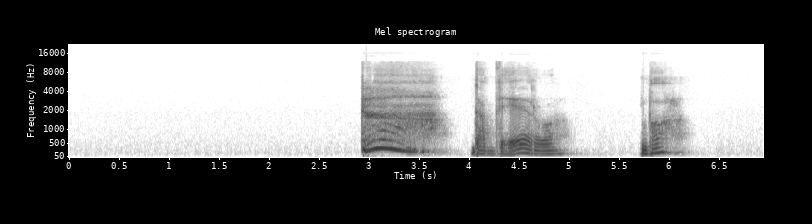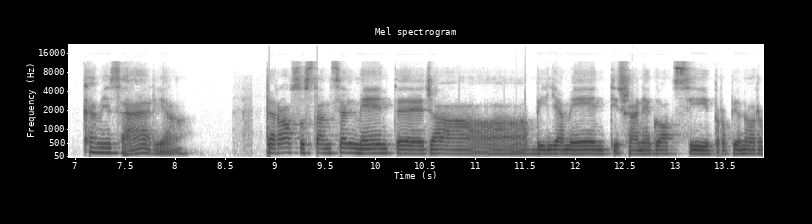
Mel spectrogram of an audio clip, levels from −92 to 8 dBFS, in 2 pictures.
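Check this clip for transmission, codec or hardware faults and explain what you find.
There is one fault, present throughout the speech: gain pumping. The input gain is likely set far too high, so a fast limiter clamps every loud syllable. The gain swings by around 20 dB, leaving a squashed sound with loud and soft parts closer in level.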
